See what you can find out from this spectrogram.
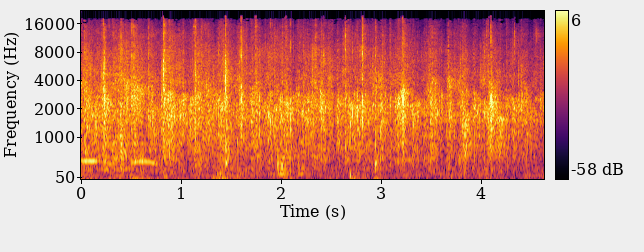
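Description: Steady audience applause fills the room, dense clapping from many hands at a moderate level, continuing evenly for several seconds with no voices over it.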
